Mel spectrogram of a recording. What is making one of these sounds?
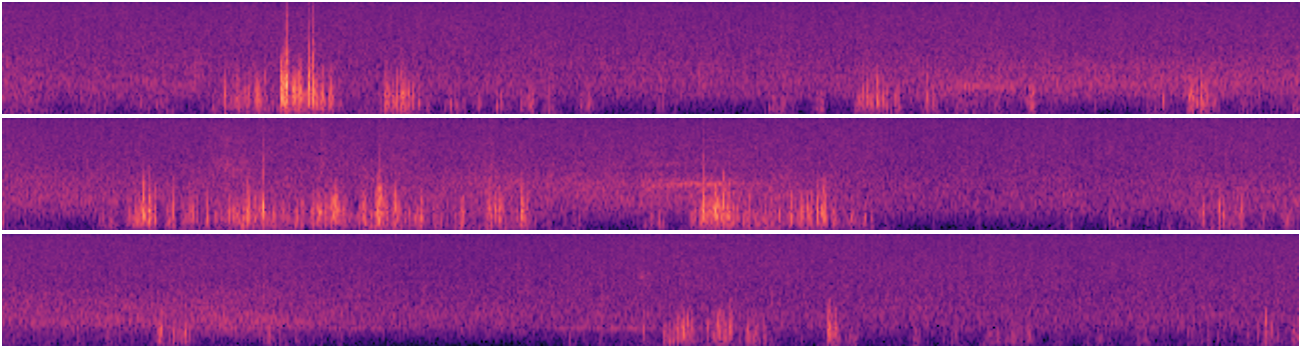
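A train rumbles along the tracks in the distance.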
